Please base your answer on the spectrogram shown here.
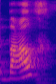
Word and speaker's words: Bauch: Et finalement, un exemple de Bauch, ventre, belly. Je répète. CH, on le prononce.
